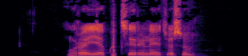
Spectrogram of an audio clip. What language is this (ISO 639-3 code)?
zgh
